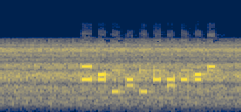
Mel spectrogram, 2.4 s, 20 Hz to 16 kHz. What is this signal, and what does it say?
Multi-frequency trunk signalling (R1, as on North American trunks), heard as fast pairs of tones, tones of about 70 ms, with phone line noise. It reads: KP 67379396 ST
